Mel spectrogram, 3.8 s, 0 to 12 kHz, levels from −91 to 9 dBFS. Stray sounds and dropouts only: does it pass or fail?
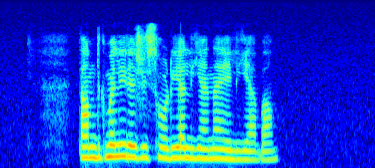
pass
